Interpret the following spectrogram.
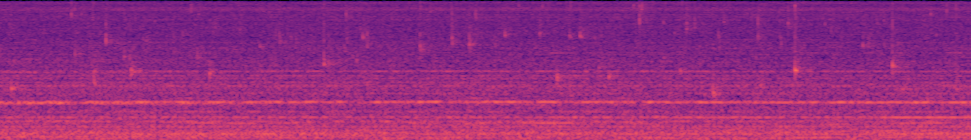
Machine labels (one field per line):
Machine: pump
